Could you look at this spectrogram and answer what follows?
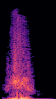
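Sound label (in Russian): еще взмах; Звук мечей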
